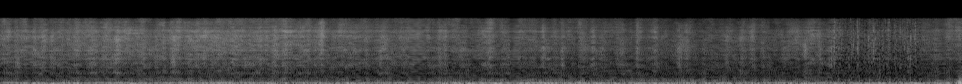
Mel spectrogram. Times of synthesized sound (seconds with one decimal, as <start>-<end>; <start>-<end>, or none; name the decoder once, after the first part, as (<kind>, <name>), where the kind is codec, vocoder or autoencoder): 0.0-8.3 (vocoder, Vocos); 9.2-9.6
